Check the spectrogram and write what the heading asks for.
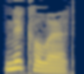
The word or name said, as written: Nicolet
